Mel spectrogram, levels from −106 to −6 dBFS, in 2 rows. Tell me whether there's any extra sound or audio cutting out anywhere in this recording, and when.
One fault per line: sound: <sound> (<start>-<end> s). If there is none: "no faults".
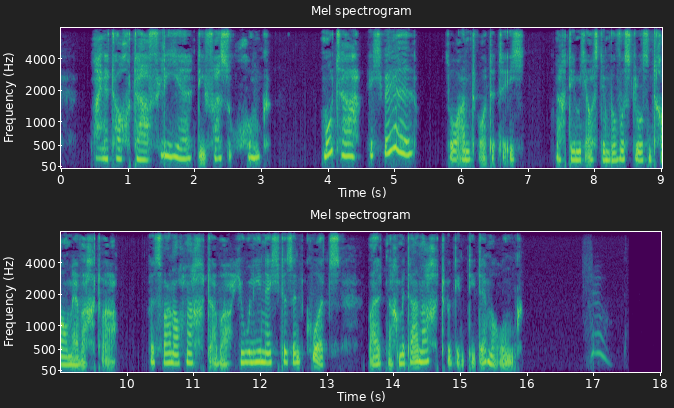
sound: sneeze (16.8-17.3 s)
